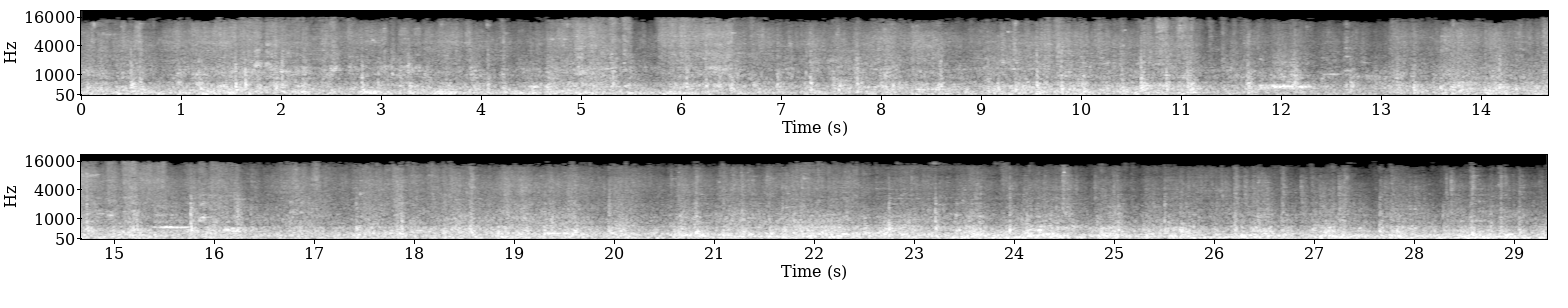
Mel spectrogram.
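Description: Freight cars of a mixed train (loaded gondolas, a boxcar, an autorack, a covered hopper) rolling past, their wheels clacking steadily over the rail joints.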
